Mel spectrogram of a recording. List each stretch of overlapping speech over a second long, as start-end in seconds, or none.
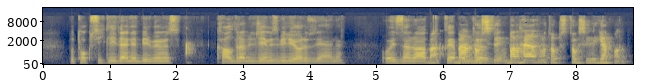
5.8-7.0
